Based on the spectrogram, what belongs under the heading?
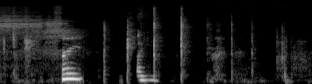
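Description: Someone attempts a hand clap: a loud, sharp clap cracks out once, followed by a softer second smack and a few scattered clicks, with brief vocal sounds around them.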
